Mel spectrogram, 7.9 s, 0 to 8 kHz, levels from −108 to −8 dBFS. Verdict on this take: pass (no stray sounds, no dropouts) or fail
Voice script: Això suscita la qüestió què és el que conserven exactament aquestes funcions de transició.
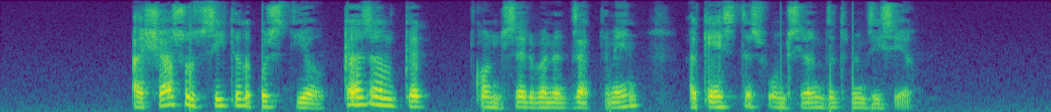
pass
